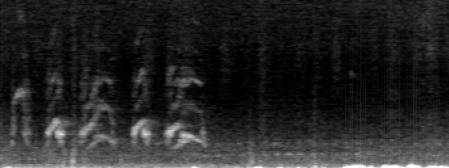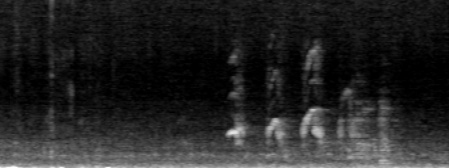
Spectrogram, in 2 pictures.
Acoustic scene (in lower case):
park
